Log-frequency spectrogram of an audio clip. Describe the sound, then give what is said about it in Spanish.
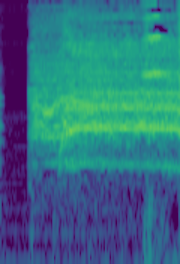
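Loud crowd cheering and screaming on a radio programme, bursting in abruptly after a moment of silence and holding steady as a sustained, high-pitched roar of many voices. “Bien, aplausos ahora sí, vamos. Aplausos a la compañera.”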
